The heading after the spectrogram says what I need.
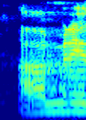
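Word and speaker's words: آمين: Amin itu kalau dalam ada beberapa bacaan. Cuma yang muktamad bacanya amin. Dipanjangkan hamzahnya dan minnya. Amin. Jangan bacanya amin. Ditasdid. Ya, karena maknanya gosibin.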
